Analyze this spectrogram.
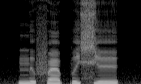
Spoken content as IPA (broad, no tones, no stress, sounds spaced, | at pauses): n ɪ f æ p e ɕ e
